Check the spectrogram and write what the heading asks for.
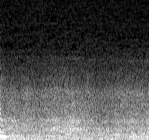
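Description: An aeroplane flying overhead: a steady, even roar with no distinct tones.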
